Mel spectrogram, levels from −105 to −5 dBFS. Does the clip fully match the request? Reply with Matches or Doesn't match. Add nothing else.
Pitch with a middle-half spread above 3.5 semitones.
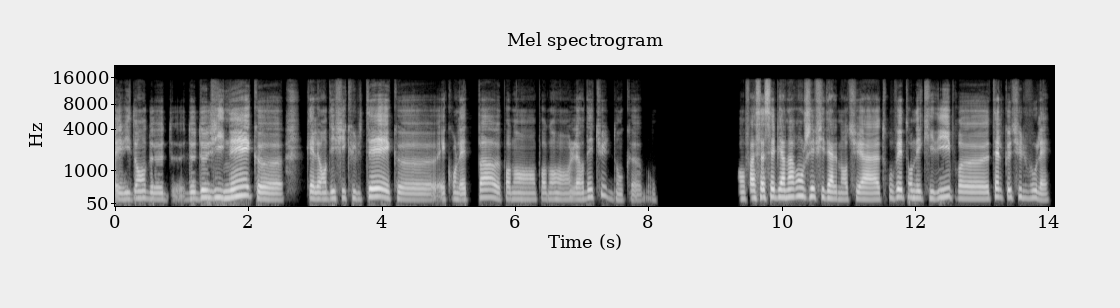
Matches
